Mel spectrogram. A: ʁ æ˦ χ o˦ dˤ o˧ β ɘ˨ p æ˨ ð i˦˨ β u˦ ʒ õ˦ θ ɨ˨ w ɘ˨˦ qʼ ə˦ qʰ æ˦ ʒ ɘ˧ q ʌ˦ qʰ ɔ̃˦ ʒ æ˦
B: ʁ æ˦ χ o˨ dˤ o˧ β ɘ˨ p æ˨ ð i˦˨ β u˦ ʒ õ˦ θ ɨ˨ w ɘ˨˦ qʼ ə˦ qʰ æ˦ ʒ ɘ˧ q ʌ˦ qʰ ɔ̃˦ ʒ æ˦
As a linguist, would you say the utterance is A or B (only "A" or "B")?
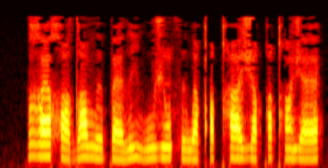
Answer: B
